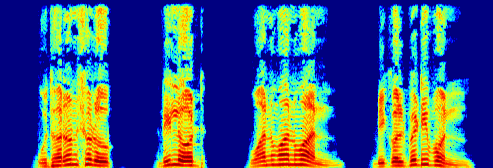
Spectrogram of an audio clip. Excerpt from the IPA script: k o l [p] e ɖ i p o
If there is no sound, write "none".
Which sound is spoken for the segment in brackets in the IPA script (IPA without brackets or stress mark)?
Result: p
